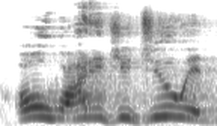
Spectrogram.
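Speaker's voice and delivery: loud, high lament of dismay; acted groan. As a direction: groan it out as the exasperated sailors. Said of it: "they groaned".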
